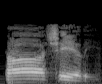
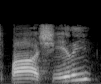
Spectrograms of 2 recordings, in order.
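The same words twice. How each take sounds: First: "sheri" with an "ay" vowel; first vowel of "sheri" as in "say"; A sound. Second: "shiri" with an "ee" vowel; first vowel of "shiri" as in "see"; long E sound. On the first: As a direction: say "sheri" as "shayree". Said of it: "always pronounced A". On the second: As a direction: say "shiri" as "sheeree". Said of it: "pronounced like E". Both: Shown as a demonstration.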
